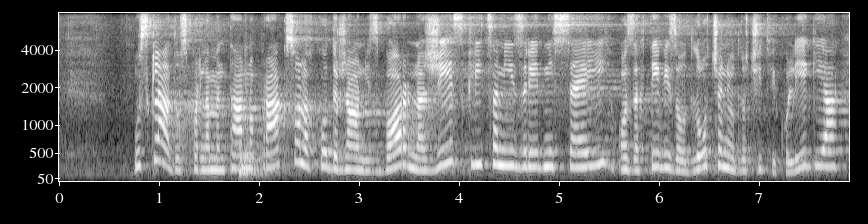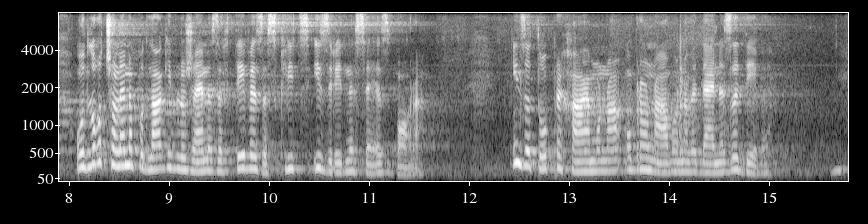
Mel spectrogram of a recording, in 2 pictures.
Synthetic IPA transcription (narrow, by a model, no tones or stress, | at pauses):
usklaːd̪uspaɾlamɛnt̪aːɾnɔpɾaːksɔlaxkoːd̪əɾʒawnizbɔɾnaʒesklit̪saniːzɾeːd̪nisɛjiɔzaxt̪eːʋizaɔd̪loːt͡ʃanjɛɔd̪lɔt͡ʃiːt̪ʋikɔleːɡijaɔd̪loːt͡ʃalɛnapɔd̪laːɡiwlɔʒɛːnɛzaxt̪eːʋɛzasklit̪izɾed̪nɛsɛjɛzbɔ̰ːɾa̰ | inzat̪oːpɾɛxaːjamɔnaʔɔbɾawnaːʋɔnaʋɛd̪ɛːnɛzad̪eːʋɛ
